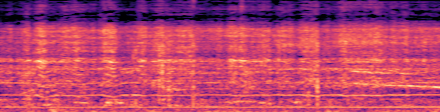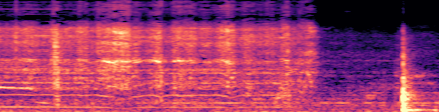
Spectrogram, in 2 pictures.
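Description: Electric pepper grinder running steadily as it grinds peppercorns, its motor humming under a gritty crunch, then switching off near the end. A single sharp knock follows just after.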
